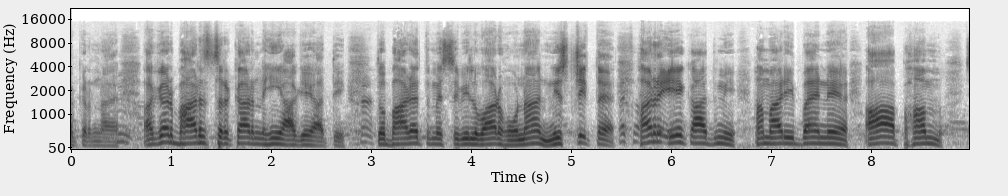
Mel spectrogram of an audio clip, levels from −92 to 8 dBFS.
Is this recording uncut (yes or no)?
yes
